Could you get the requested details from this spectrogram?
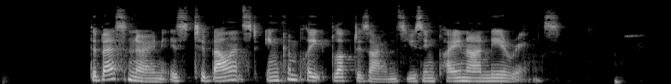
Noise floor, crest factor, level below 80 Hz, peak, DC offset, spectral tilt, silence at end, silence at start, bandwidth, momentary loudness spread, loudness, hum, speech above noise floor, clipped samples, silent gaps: -80 dBFS; 22 dB; -66 dBFS; 0 dBFS; under 0.1%; -3 dB/octave; 0.45 s; 0.9 s; 16 kHz; 10 LU; -20 LUFS; none; 59 dB; under 0.1%; none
